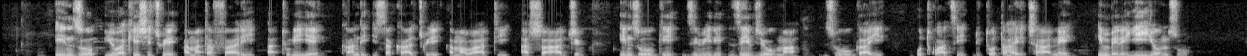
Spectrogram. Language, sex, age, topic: Rundi, female, 25-35, education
